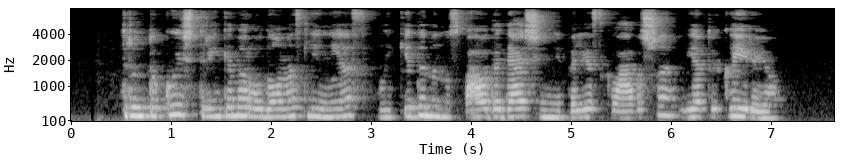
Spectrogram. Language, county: Lithuanian, Alytus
